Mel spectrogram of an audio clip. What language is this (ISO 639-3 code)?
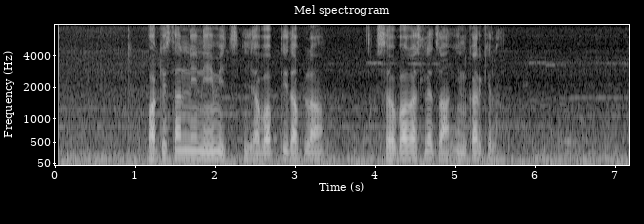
mar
